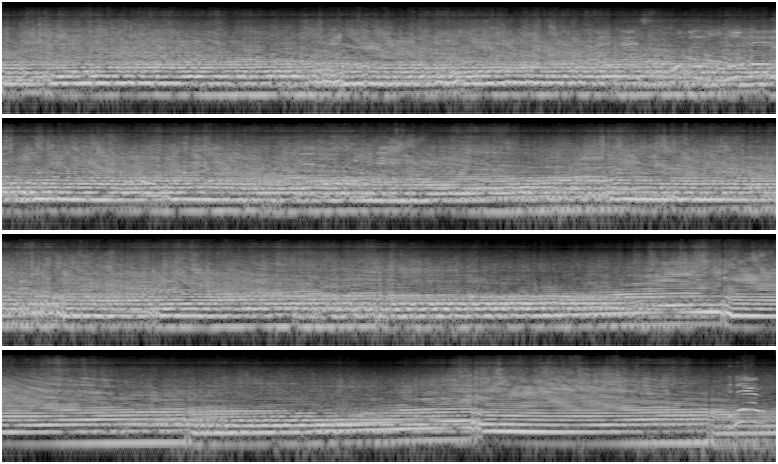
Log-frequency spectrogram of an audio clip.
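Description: Racing motorcycle engines running on the circuit: a loud, continuous engine drone whose pitch steps and glides up and down in the last several seconds.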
